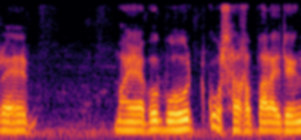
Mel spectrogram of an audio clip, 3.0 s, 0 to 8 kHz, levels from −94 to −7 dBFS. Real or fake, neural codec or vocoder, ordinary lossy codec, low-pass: fake; vocoder, 44.1 kHz, 80 mel bands, Vocos; none; 7.2 kHz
